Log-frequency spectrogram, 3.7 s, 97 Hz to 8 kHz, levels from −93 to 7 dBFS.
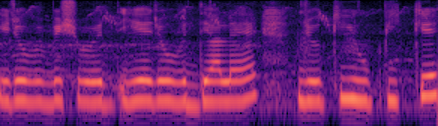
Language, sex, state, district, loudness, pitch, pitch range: Hindi, female, Uttar Pradesh, Deoria, -28 LUFS, 235 Hz, 230-240 Hz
